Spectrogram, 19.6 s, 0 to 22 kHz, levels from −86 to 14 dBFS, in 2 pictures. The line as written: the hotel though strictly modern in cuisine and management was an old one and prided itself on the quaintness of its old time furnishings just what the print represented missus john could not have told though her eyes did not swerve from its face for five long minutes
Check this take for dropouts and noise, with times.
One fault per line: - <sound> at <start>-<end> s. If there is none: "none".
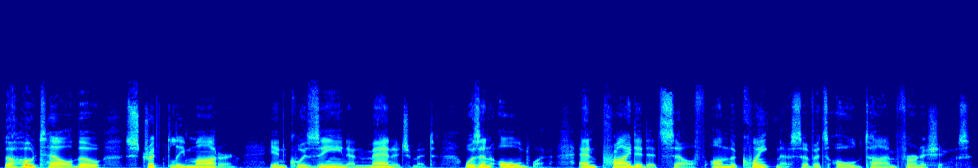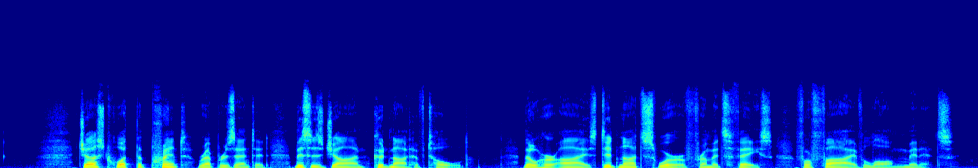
none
